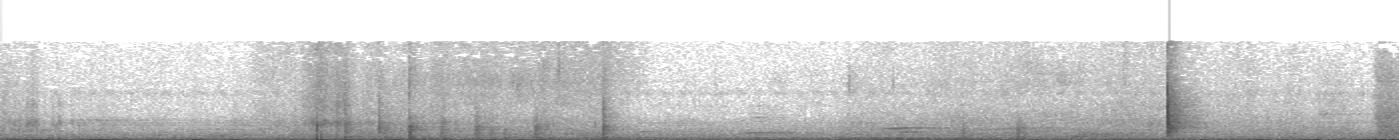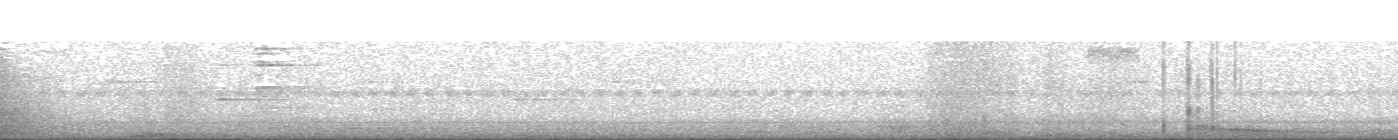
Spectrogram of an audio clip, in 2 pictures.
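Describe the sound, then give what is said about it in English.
Dry leaves skitter and scrape over a road in short, irregular bursts of crisp ticking, heard over a steady low rush of wind. No one speaks. “It's quite windy now, and I can hear the dry leaf rolling on the road.”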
